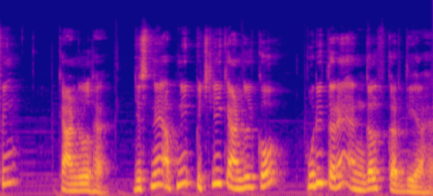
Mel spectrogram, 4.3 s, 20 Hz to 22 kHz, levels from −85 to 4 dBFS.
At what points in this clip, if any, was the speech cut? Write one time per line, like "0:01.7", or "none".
0:01.2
